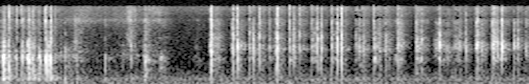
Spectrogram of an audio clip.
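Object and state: Faux leather coin purse tapped.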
